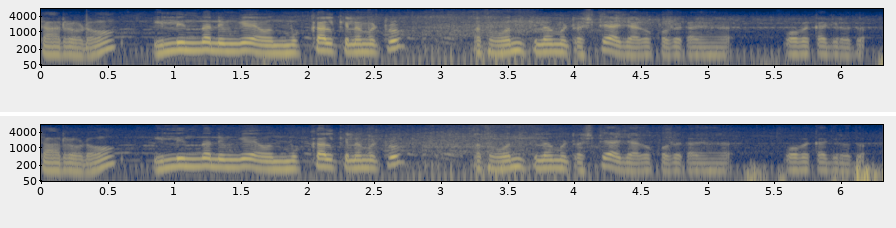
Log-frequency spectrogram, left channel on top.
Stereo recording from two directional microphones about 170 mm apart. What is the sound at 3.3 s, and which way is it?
Speech, 5° left (ahead or behind).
